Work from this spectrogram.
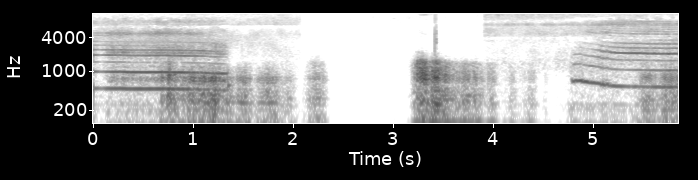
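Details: Genet from its natural habitat uttering a sustained, descending, tonal mewing wail that breaks into a rasping growl, then after a pause more growling and another falling, whining mew.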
